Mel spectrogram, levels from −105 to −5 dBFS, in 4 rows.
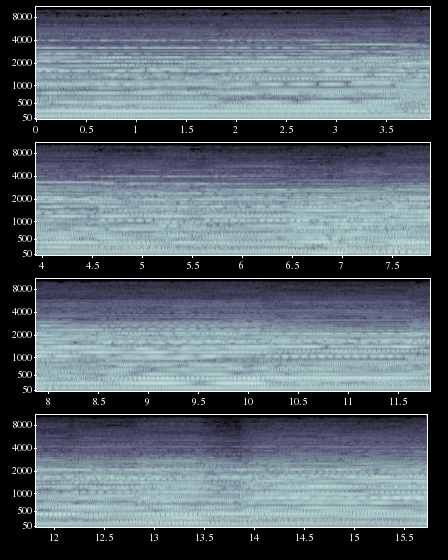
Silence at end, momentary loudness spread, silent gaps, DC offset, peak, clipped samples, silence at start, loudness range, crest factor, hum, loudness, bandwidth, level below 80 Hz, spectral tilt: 0 s; 3 LU; none; under 0.1%; -8 dBFS; under 0.1%; 0 s; 2 LU; 14 dB; none; -21 LUFS; 9.6 kHz; -38 dBFS; -6.5 dB/octave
